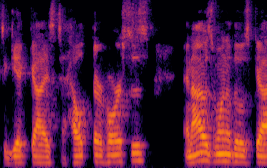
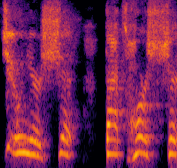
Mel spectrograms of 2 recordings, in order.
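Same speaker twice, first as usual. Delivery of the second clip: shrill, very high, ranting screaming; 4 dB louder than usual. Retelling a coach screaming at a player in the hallway: imitating Quenneville screaming. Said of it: "He starts screaming at me again".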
